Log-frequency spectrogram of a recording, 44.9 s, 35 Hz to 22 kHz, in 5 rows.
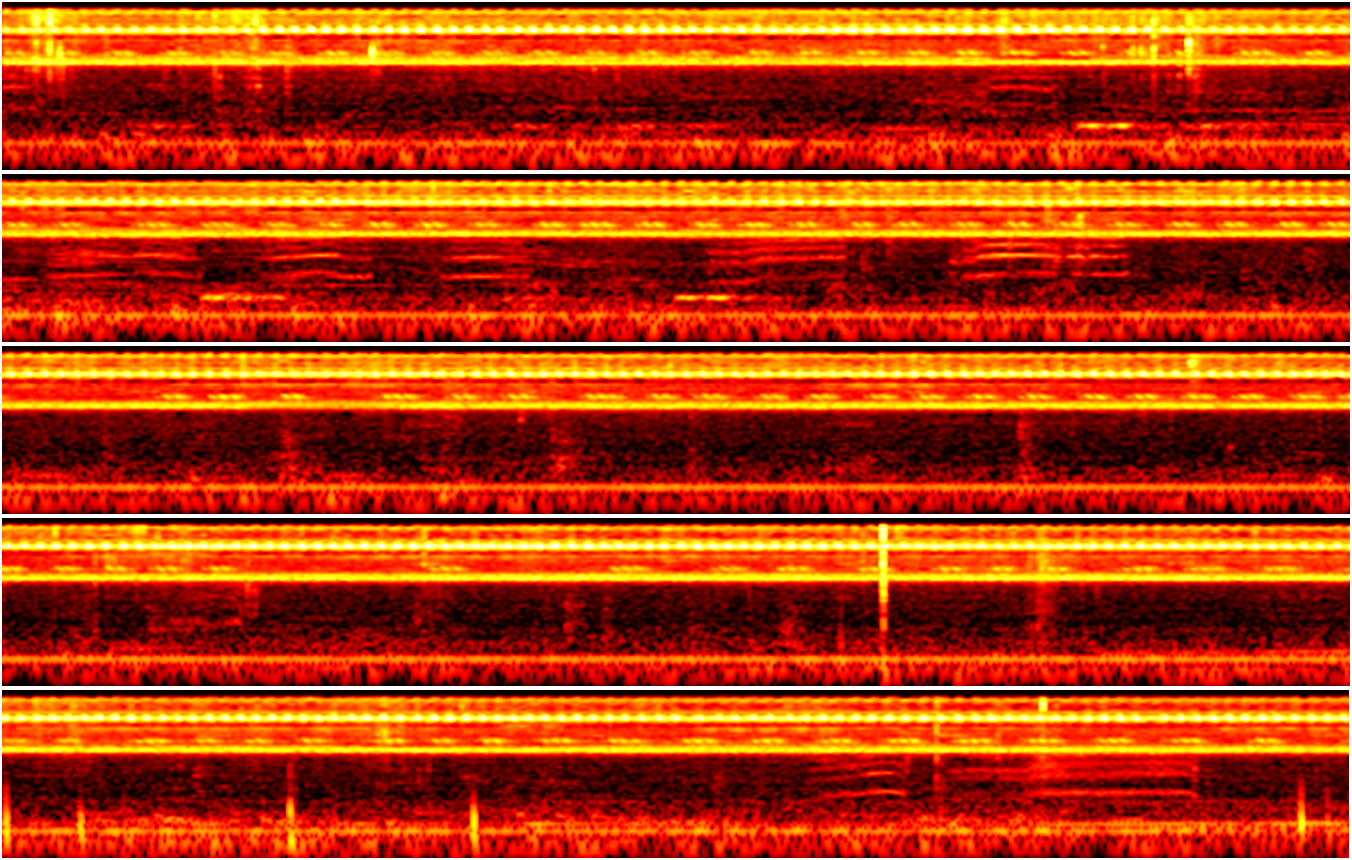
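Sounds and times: cat calling: 0:00.0 - 0:04.2, 0:05.9 - 0:16.6, 0:41.3 - 0:44.0
insects chirping: 0:00.0 - 0:44.9.

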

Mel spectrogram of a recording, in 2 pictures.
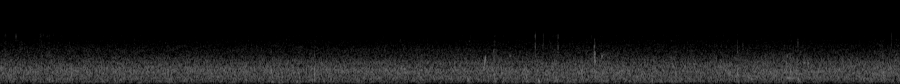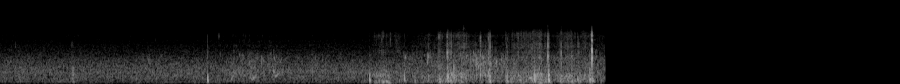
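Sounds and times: river water rushing: 0:00.0 - 0:14.5
water splashes: 0:04.1 - 0:15.0.

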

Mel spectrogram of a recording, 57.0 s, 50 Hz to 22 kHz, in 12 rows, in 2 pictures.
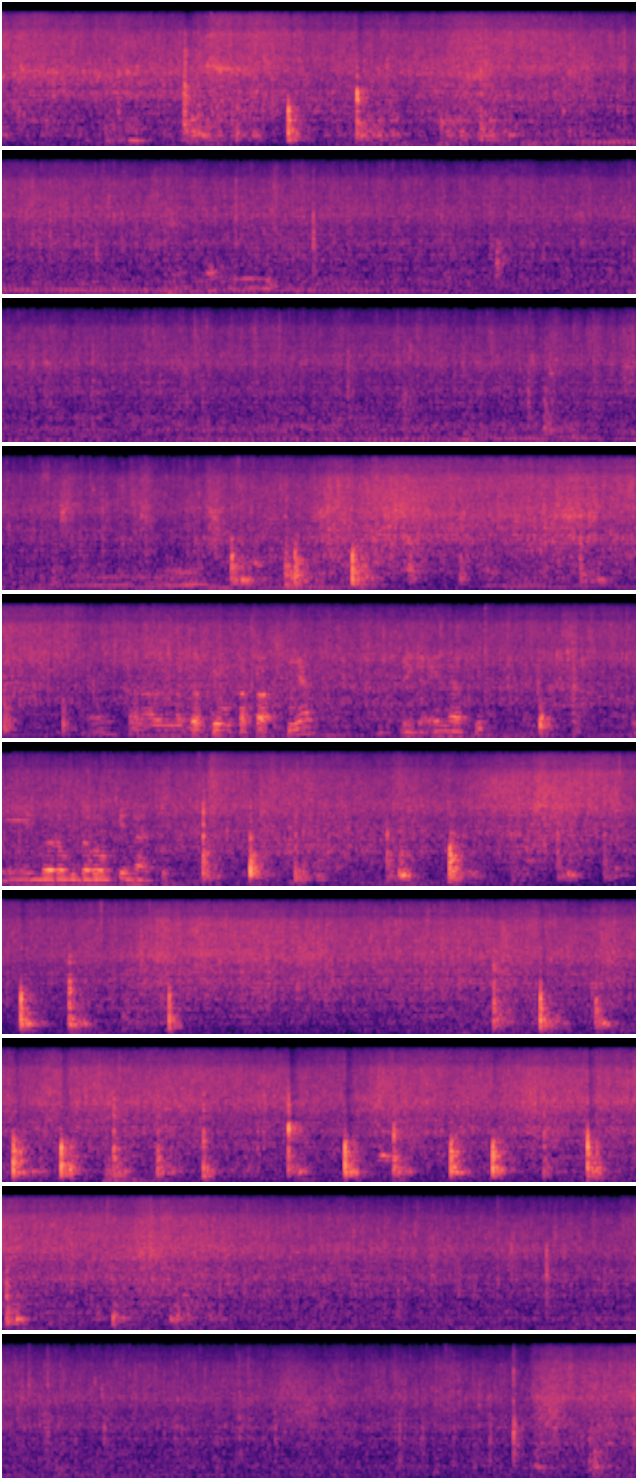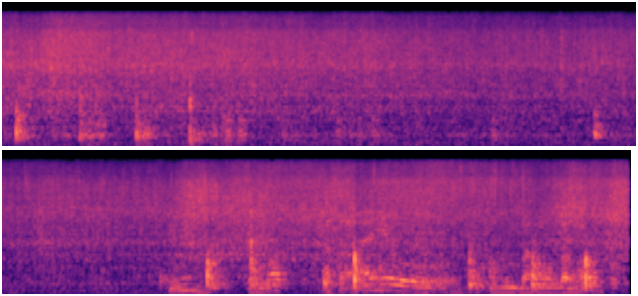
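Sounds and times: vegetables sizzling in hot oil: 0:00.0 - 0:57.0
wooden spatula tapping and scraping pan: 0:18.5 - 0:19.6, 0:25.0 - 0:30.0, 0:32.2 - 0:39.5, 0:46.8 - 0:50.4, 0:53.7 - 0:57.0.

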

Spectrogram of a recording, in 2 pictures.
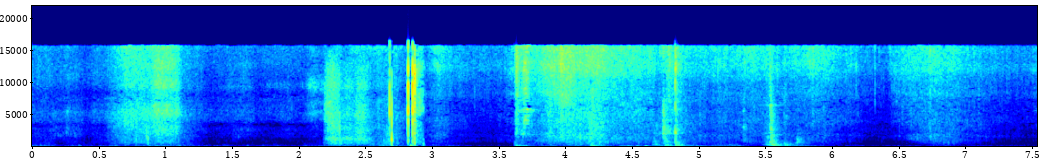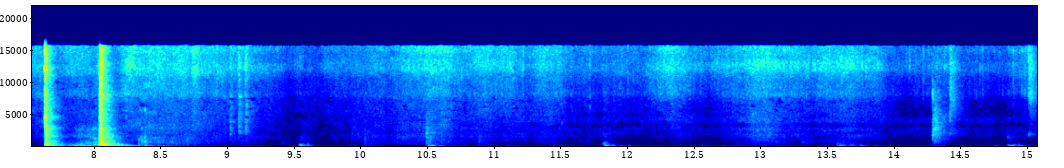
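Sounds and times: wooden door creaking: 0:04.6 - 0:05.8, 0:07.6 - 0:08.7.

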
